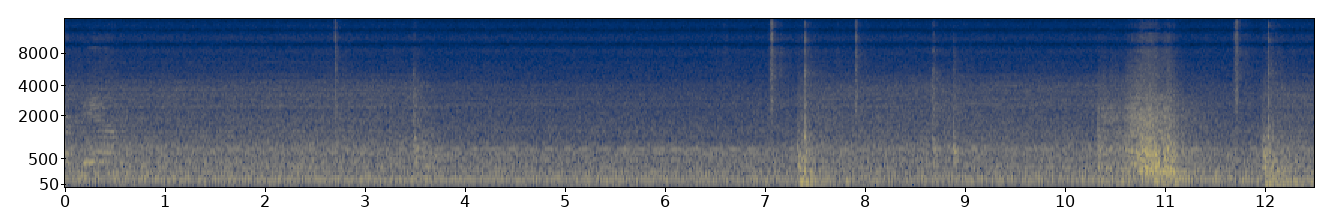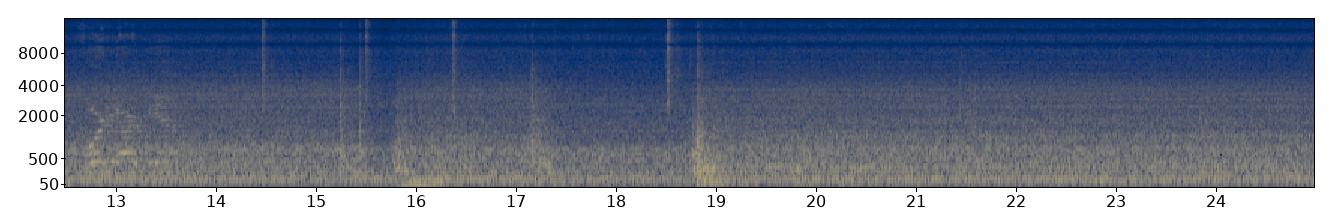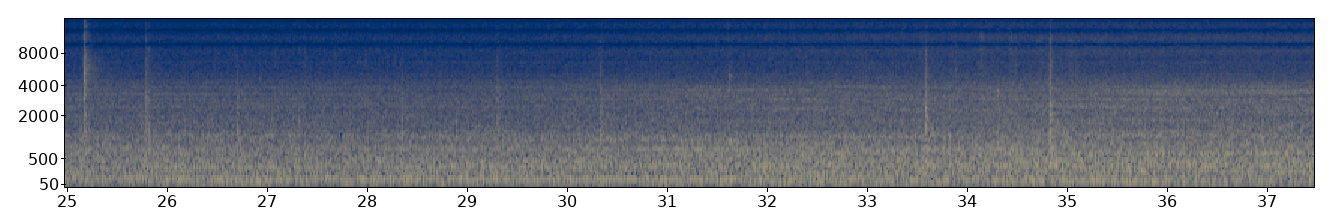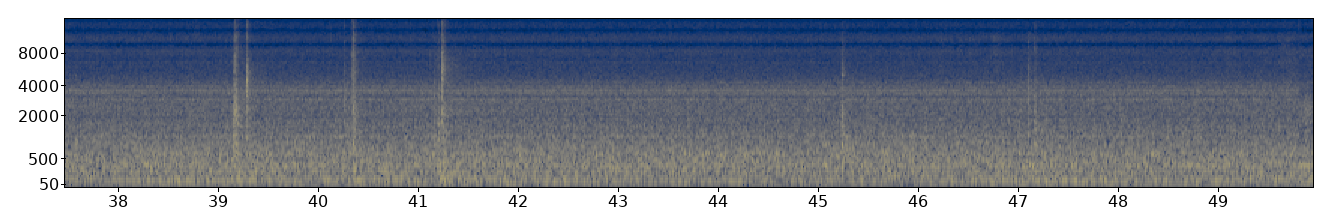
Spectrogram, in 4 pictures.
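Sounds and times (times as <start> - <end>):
lathe humming: 19.2 - 49.9.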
